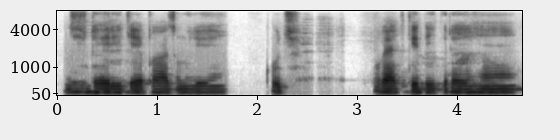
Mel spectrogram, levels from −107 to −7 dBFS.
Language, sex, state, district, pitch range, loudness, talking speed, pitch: Hindi, male, Uttar Pradesh, Saharanpur, 105-110 Hz, -19 LUFS, 130 wpm, 105 Hz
